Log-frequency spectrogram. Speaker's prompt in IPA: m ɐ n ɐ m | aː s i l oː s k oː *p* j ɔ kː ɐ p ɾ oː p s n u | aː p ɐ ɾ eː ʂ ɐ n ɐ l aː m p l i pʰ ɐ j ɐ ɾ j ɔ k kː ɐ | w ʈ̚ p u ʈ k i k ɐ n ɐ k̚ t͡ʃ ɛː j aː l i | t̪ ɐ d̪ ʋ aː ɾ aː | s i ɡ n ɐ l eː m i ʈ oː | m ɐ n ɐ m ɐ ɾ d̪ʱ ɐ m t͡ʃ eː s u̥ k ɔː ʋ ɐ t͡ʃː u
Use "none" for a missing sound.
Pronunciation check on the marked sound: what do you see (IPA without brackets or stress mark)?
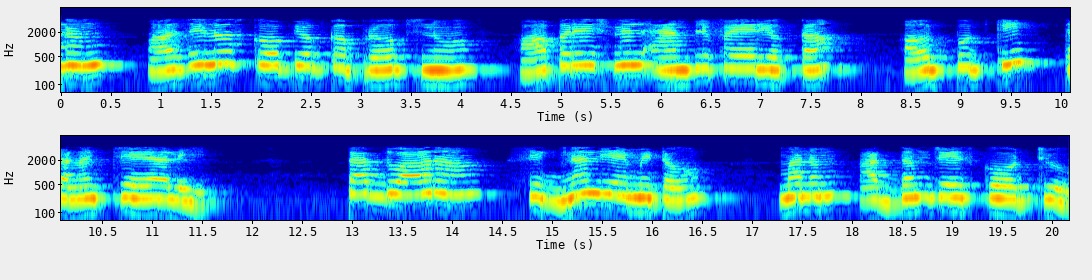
p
